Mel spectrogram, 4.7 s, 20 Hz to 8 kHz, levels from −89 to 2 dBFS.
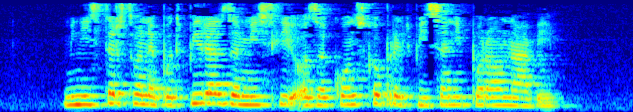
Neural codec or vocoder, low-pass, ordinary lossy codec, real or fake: none; 7.2 kHz; MP3, 32 kbps; real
